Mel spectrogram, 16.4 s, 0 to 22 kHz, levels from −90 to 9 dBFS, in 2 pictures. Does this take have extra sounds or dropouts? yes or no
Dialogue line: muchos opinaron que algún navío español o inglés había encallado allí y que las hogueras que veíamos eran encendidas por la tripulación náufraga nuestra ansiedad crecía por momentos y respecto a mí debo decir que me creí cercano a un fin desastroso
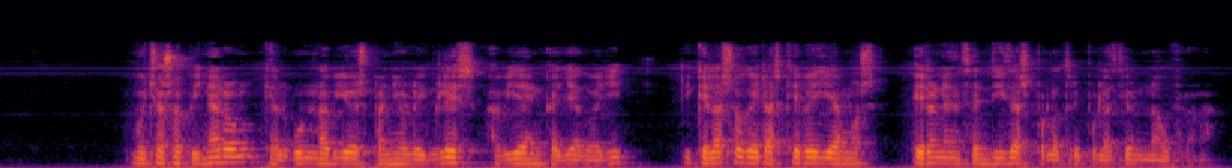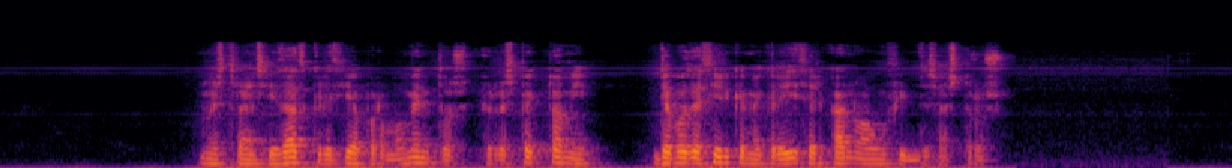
no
